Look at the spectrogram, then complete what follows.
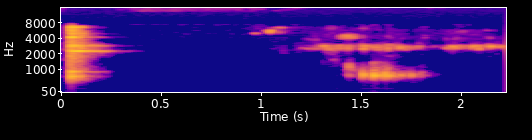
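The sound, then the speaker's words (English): A sharp glass clink rings out, then after a short pause a drink is poured to refresh someone's glass in a soft, burbling trickle that changes pitch as it fills. There is no talking. “You refresh your glass.”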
